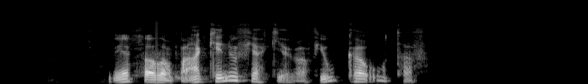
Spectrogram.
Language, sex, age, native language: Icelandic, male, 30-39, Icelandic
